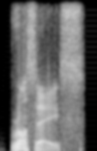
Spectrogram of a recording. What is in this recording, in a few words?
"rosace", British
